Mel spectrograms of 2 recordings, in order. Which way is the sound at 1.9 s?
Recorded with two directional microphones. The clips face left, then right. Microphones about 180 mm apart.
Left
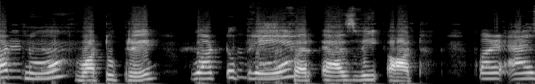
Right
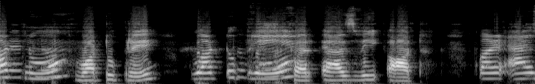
15° left (ahead or behind).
